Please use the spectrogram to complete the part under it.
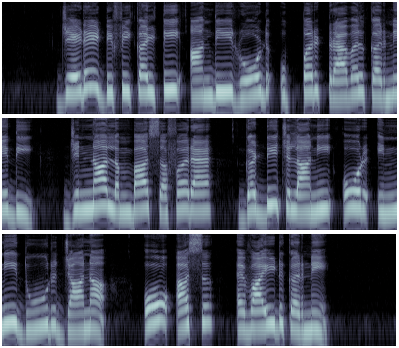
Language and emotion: Dogri, neutral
